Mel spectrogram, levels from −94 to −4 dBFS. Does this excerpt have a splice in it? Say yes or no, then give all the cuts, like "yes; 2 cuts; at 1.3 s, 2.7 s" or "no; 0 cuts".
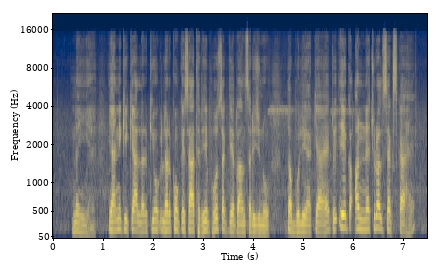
no; 0 cuts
